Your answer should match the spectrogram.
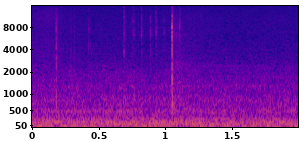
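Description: Laptop keyboard typing: a few light key clicks, the sharpest about a second in, over a low steady room hum.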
